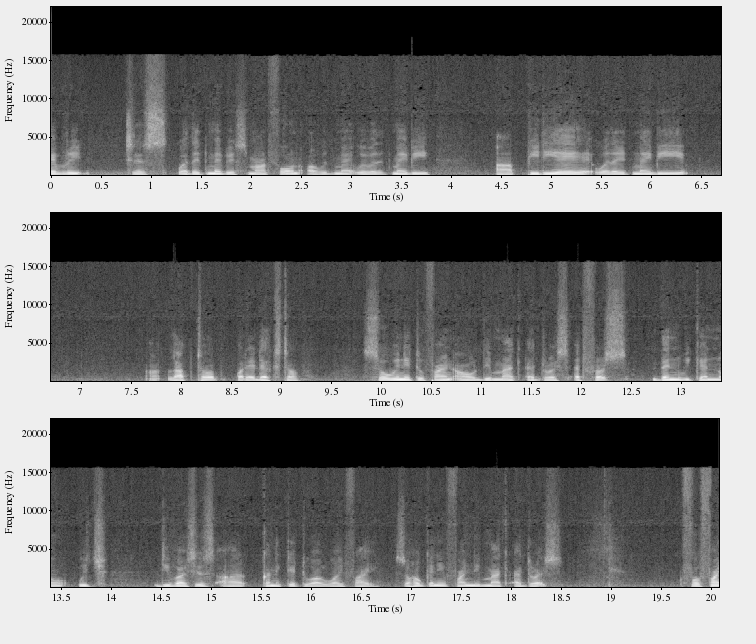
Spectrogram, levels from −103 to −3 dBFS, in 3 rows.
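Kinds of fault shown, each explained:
Long network dropout: from 0.37 to 0.77 s the last sound is stretched into a fading buzz for about 0.38 s, then the audio resumes with that part missing, likely because packets stopped arriving. Unlike a brief packet loss, the gap is long.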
